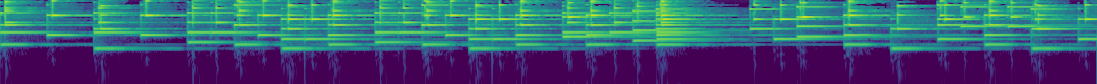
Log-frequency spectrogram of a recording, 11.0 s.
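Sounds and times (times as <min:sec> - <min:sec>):
Yunsheng music box melody: 0:00.0 - 0:10.9.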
